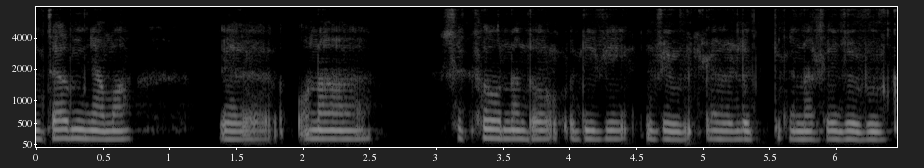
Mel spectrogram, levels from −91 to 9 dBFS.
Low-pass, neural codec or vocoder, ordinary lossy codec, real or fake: none; codec, 16 kHz, 4.8 kbps, FACodec; none; fake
